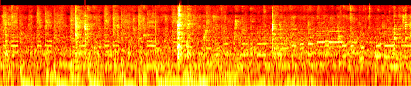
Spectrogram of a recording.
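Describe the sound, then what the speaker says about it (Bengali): Vegetable roll filling being mixed by hand in a bowl gives soft squelching and scraping, with scattered light clinks of utensil against the bowl and one sharper knock partway through. "এবার দিয়ে এটাকে আমি একসঙ্গে মেখে নেব"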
